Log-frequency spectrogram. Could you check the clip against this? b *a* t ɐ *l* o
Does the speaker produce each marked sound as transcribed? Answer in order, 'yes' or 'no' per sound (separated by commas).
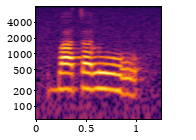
yes, yes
